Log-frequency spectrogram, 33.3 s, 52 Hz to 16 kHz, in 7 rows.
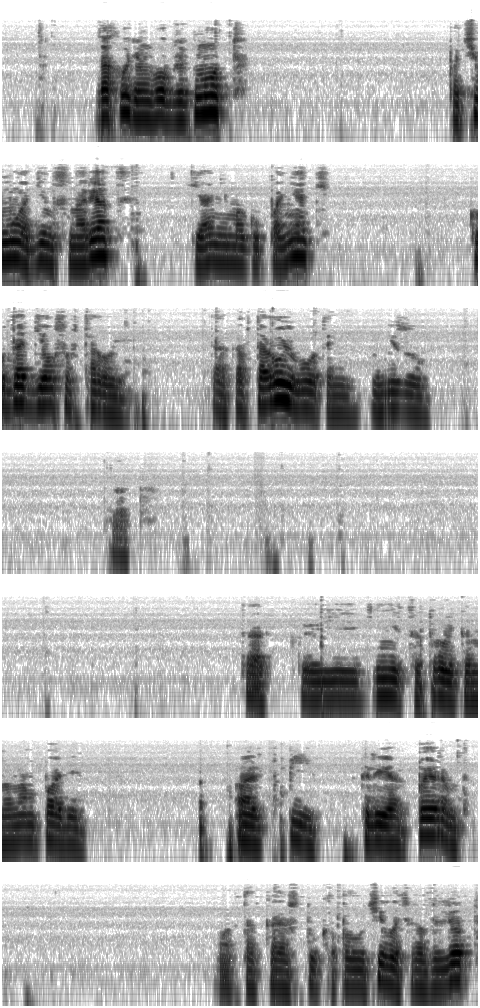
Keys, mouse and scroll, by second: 0.3 click, 2.0 click, 3.3-4.5 drag, 7.4-8.5 middle drag, 8.9 shift+middle click, 10.4 middle click, 10.6 scroll down 1, 10.9 shift+middle click, 12.2 click, 14.0-15.3 drag, 16.3 shift+middle click, 17.0 middle click, 17.5 scroll down 1, 19.5 click, 22.2 KP_1, 23.0 KP_3, 26.3 alt+p, 31.3 shift+middle click.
